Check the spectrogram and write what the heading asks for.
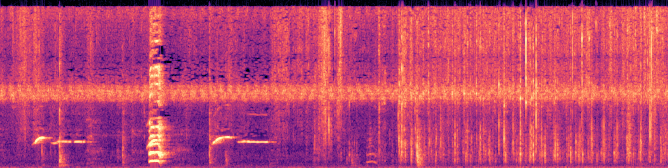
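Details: A Rainbow lorikeet at play gives a few brief high whistled notes and one loud harsh squawk, followed by scratchy rustling and a steady background hum.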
